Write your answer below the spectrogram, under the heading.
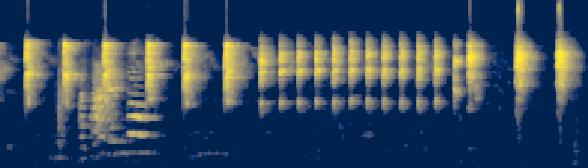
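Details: Long-tailed shrike (cendet) in captivity producing a quickening series of clipped, nasal chattering notes that runs into a rapid even stutter, then ends with a few louder isolated harsh calls.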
